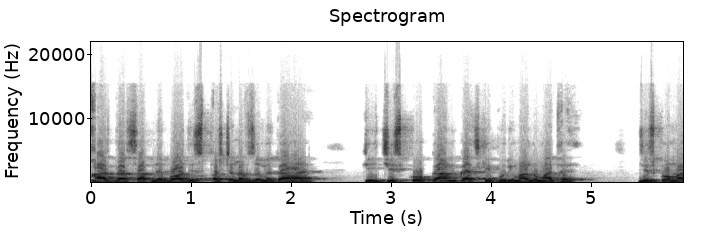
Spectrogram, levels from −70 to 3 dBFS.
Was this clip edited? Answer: no; 0 cuts

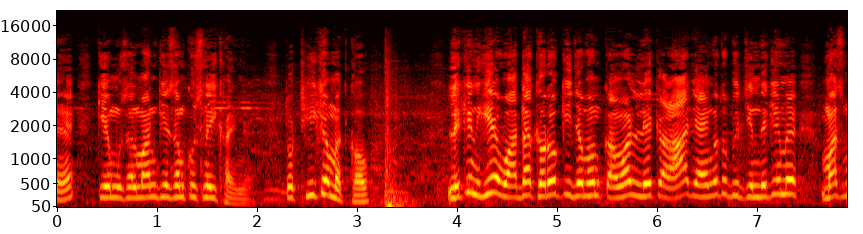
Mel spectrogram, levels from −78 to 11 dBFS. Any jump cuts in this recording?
no; 0 cuts

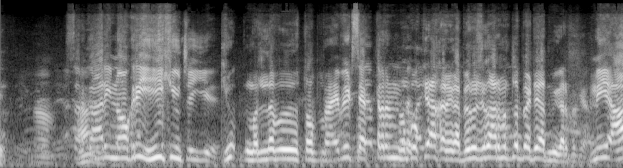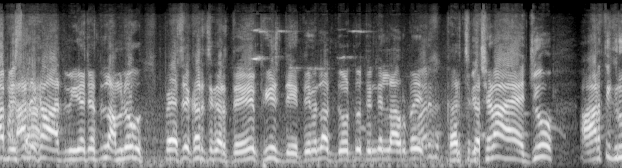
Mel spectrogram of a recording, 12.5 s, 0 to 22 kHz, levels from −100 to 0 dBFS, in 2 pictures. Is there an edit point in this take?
yes; 2 cuts; at 1.0 s, 11.0 s

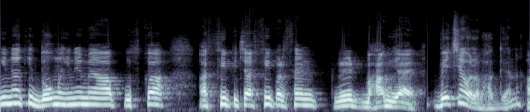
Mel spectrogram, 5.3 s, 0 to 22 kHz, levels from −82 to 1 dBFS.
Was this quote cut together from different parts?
yes; 1 cut; at 4.2 s

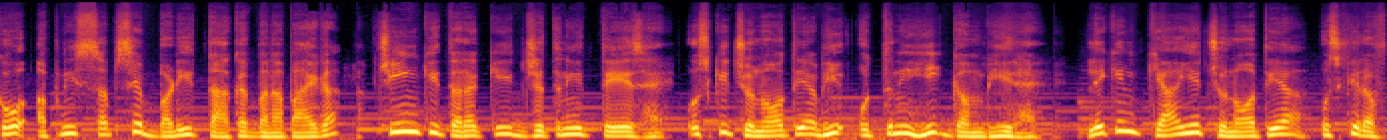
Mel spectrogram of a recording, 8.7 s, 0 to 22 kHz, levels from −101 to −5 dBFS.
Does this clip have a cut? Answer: yes; 2 cuts; at 2.2 s, 6.6 s

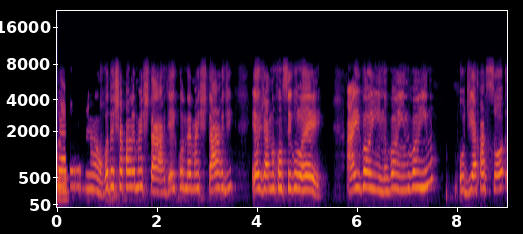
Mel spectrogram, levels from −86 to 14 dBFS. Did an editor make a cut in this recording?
no; 0 cuts

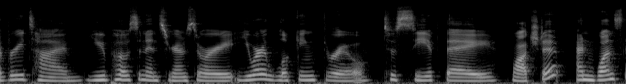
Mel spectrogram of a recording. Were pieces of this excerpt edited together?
no; 0 cuts

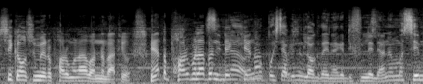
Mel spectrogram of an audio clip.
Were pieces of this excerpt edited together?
yes; 2 cuts; at 1.3 s, 2.5 s

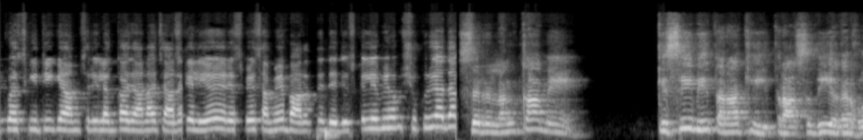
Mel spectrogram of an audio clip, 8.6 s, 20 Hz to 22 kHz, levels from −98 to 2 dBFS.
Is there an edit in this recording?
yes; 2 cuts; at 1.8 s, 4.6 s

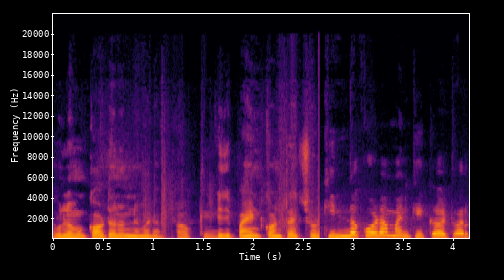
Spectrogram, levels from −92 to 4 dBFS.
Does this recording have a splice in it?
yes; 1 cut; at 2.7 s

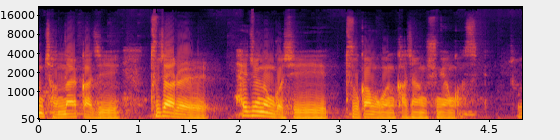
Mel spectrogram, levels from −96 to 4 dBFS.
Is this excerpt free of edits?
yes; 0 cuts

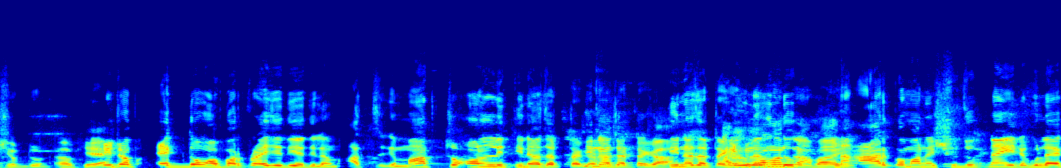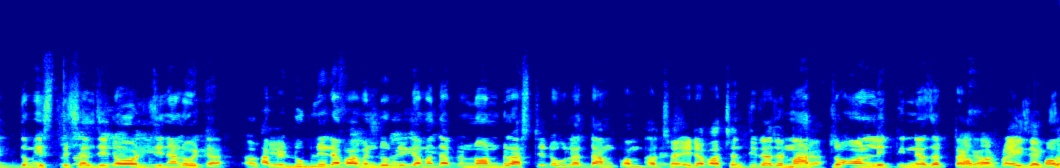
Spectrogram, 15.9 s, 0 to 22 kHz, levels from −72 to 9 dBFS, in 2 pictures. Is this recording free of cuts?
yes; 0 cuts

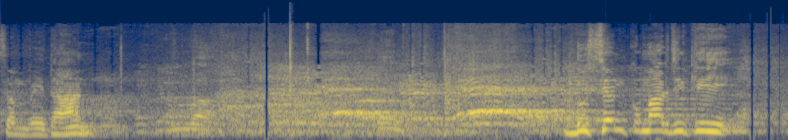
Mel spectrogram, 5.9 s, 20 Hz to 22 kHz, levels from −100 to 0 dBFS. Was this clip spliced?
no; 0 cuts

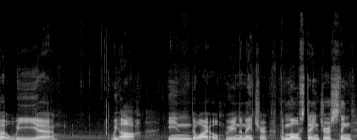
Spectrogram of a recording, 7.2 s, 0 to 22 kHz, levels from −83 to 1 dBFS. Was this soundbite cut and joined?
yes; 1 cut; at 5.4 s

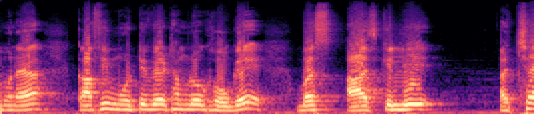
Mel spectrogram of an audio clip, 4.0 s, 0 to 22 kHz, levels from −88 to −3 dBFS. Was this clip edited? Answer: no; 0 cuts

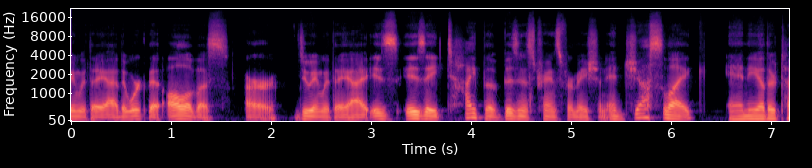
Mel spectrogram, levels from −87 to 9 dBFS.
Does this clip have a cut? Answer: no; 0 cuts

